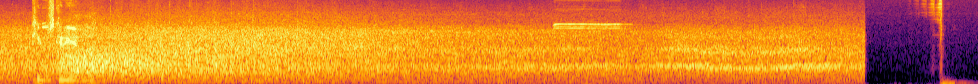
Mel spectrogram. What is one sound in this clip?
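A stadium crowd roars and cheers steadily.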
